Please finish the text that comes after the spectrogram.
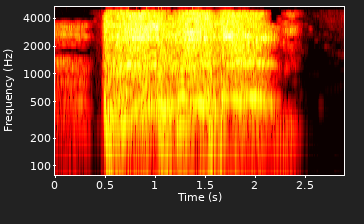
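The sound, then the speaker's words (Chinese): A male storyteller imitates Cheng Yaojin's coughing fit: a single loud, raspy burst of throaty hacking lasting about two seconds, after a brief quieter vocal sound. “方才还好好的，这阵咳嗽上的，往椅子上一坐”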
